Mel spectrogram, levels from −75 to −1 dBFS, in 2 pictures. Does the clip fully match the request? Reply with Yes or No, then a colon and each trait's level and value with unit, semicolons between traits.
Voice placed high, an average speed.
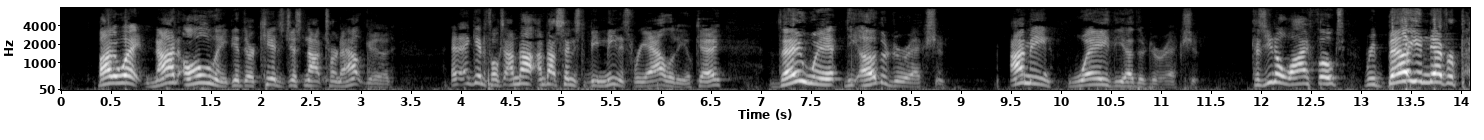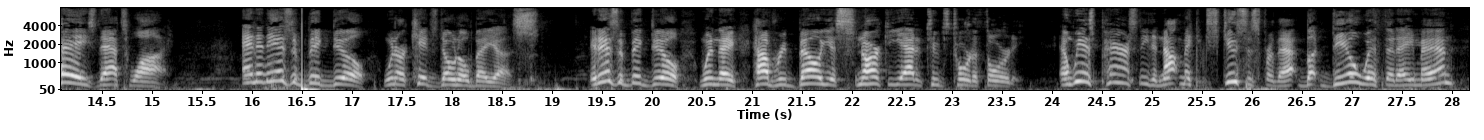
Yes: high, 215 Hz; average, 190 wpm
